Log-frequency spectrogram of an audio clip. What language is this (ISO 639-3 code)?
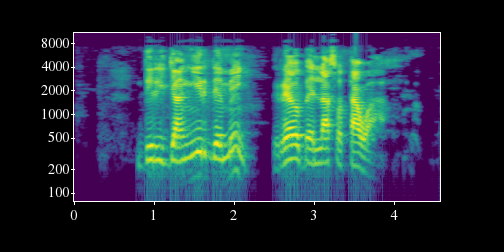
fue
